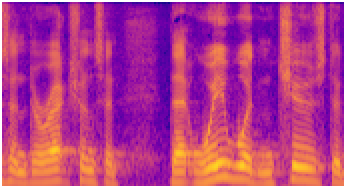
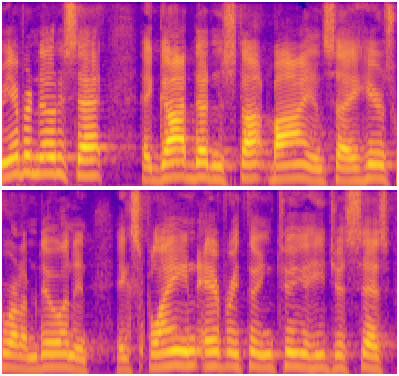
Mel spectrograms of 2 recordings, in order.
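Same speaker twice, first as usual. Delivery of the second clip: louder, higher fervent build; rising preaching; 3 semitones higher, 6 dB louder than usual. Acted. Preacher urging the congregation to trust God, fervent. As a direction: lift the church as the sermon climaxes.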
